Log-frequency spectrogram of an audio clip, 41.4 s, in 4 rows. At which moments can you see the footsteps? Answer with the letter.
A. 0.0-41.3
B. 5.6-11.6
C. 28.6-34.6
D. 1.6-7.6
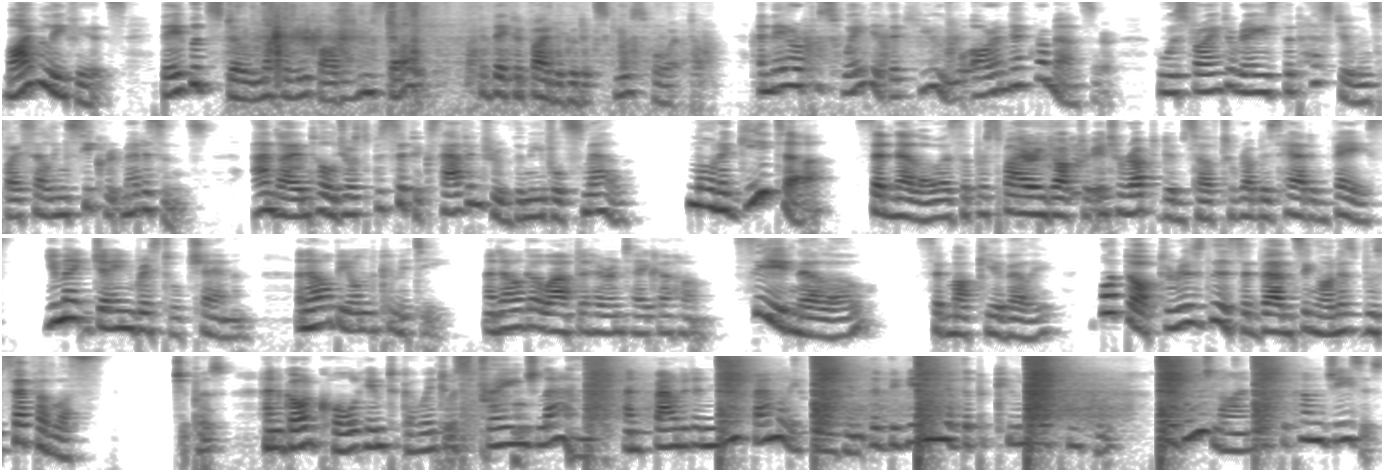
D.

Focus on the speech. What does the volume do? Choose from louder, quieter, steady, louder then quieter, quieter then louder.
steady.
